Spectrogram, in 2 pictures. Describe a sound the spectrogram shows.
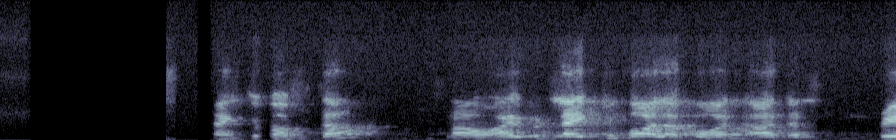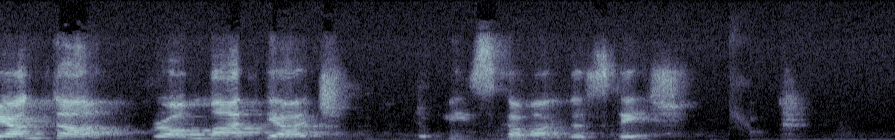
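A woman speaks calmly and clearly into a microphone, heard through an online call.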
